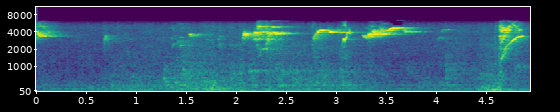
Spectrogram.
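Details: After a quiet opening, red mosaic canaries kept at home in Moudania break into clustered high chirps and short buzzy slurs. A last rising note closes the passage.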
